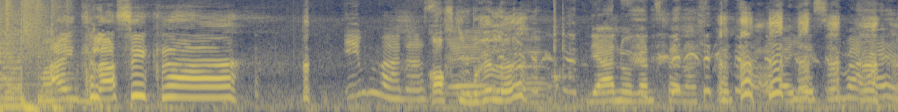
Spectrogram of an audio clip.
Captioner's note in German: gelächter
